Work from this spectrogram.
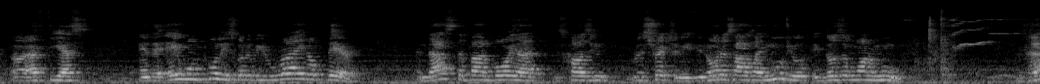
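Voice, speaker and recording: High-pitched male doctor in a roomy clinic. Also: darkish tone. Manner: informal, reassuring, repeats himself while demonstrating. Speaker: doctor performing a hand procedure. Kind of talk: casual procedure walkthrough to patient and viewers. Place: indoor clinic room. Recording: roomy, distant mic with background noise.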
